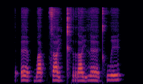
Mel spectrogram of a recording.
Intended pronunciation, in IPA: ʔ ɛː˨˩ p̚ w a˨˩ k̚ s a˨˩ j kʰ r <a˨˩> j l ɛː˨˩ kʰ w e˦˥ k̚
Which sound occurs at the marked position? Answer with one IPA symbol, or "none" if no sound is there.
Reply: a˩˦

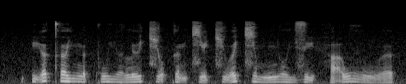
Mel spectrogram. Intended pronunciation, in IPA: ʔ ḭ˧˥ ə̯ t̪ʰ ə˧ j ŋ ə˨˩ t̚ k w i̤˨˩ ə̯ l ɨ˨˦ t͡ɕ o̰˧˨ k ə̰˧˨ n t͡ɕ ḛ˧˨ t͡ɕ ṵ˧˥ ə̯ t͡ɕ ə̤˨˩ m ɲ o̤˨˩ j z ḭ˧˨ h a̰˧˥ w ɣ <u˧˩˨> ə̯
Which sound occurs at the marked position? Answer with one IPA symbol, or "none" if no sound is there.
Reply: u˧˩˨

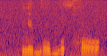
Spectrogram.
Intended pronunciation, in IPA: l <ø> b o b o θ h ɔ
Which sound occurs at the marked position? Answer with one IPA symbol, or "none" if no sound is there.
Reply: e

